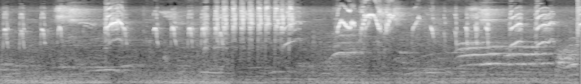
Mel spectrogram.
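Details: Spotted Magpie-robin song used to tease a rival into singing. The song is varied and high-pitched, mixing buzzy rattles, rapid ticking bursts and clear whistled phrases, with lower sliding notes near the end.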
